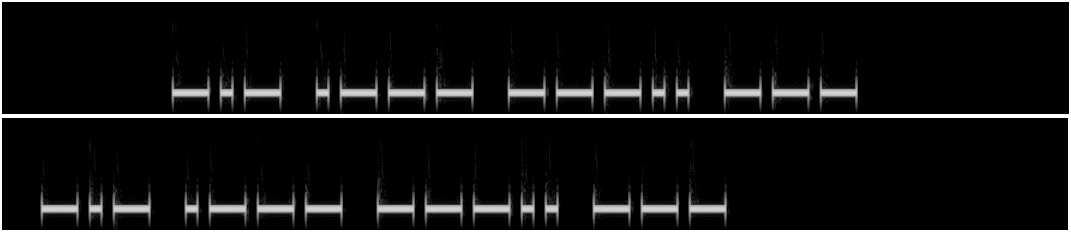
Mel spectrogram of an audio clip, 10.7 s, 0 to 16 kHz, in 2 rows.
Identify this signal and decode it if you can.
Morse code, heard as a keyed tone, about 20 wpm, 700 Hz. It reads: KJ8O KJ8O
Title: USA Call Signs - 4 Characters - Repeated 2x - 20wpm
